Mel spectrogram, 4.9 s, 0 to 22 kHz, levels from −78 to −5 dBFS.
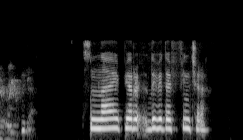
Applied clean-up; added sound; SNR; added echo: neural mask model Resemble Enhance denoiser.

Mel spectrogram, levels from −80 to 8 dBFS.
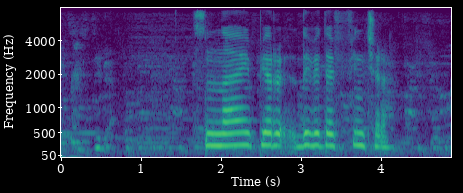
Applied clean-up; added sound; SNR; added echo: none; none; none; none.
